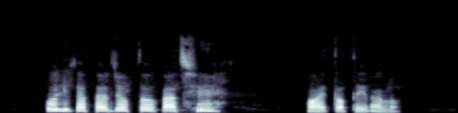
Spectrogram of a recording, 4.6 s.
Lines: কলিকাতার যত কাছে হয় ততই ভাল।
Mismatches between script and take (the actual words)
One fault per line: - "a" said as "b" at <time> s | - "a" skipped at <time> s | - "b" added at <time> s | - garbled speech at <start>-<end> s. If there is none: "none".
none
